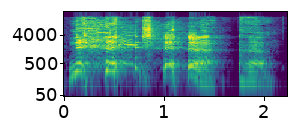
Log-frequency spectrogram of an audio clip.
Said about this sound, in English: And then he just tries to fudge it by coughing while he says it. Klaatu Barata.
